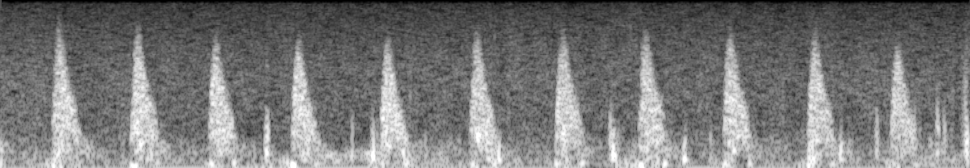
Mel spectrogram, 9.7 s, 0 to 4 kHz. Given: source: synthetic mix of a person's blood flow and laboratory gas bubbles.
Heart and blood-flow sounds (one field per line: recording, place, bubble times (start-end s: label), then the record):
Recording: Doppler ultrasound of blood flow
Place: subclavian vein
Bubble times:
no bubbles
From the record:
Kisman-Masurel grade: 000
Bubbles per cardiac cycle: 0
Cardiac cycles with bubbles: 0%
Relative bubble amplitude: no bubbles discernible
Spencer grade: 0 (complete lack of bubble signals)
